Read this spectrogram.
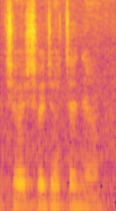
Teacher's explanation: जीवा हमारे ऊपर तालवे से छूती है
